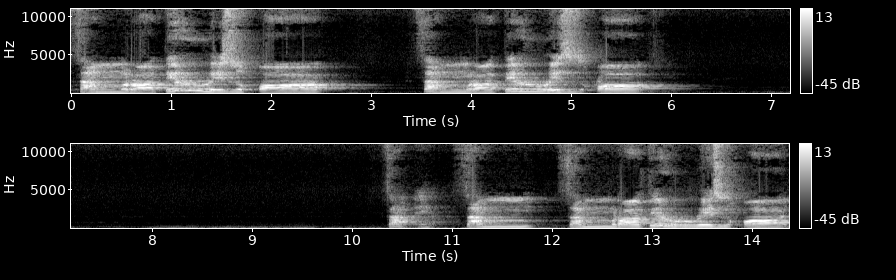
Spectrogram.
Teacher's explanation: Jadi tanwinnya hilang, langsung masuk pastir rizqa gitu. Jadi langsung masuk ke ro, tanwinnya hilang, tapi tetap dibaca asroh gitu. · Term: idgham bila gunah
